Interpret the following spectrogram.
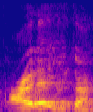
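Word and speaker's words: عليك: আলিফ টান আসসালামু আলাইকা আলাইকা এখানে আইন আছে আইনের উচ্চারণ আমরা হলকের মধ্যখান থেকে চাপ দিয়ে উচ্চারণ করব গলার মধ্যখান থেকে চাপ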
